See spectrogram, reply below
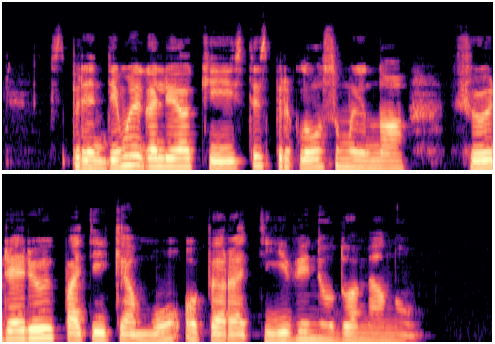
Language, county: Lithuanian, Šiauliai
